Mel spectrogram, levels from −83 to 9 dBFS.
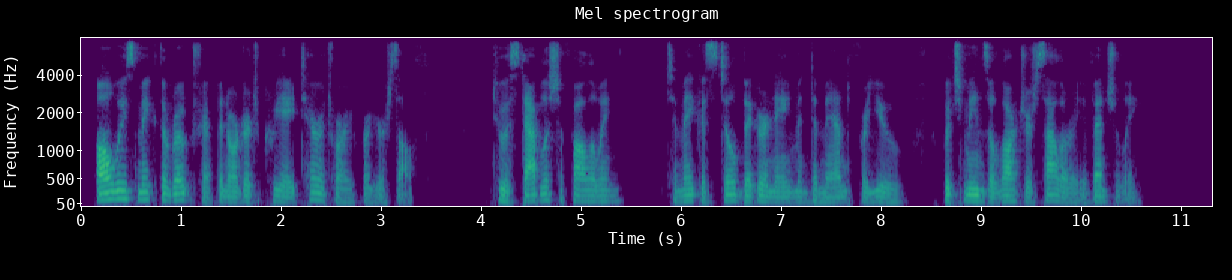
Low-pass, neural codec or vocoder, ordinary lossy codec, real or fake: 7.2 kHz; none; Opus, 64 kbps; real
